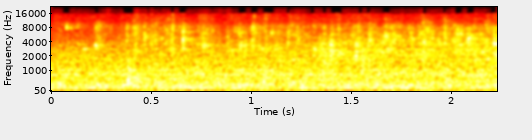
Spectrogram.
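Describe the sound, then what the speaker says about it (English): Cayenne tincture trickles through a strainer into a container, a soft, steady pouring splash with faint dripping, no voices. "We're going to pour through a strainer into the first container."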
